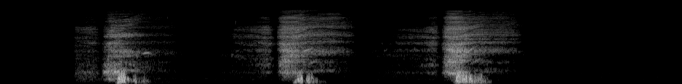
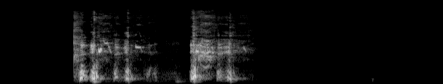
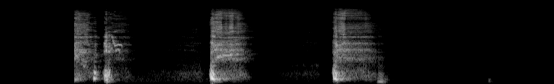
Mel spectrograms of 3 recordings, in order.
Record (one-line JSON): {"exhalation_length": "6.8 s", "exhalation_amplitude": 11586, "exhalation_signal_mean_std_ratio": 0.35, "cough_length": "4.4 s", "cough_amplitude": 28723, "cough_signal_mean_std_ratio": 0.3, "three_cough_length": "5.5 s", "three_cough_amplitude": 32745, "three_cough_signal_mean_std_ratio": 0.25, "survey_phase": "alpha (2021-03-01 to 2021-08-12)", "age": "45-64", "gender": "Male", "wearing_mask": "No", "symptom_none": true, "symptom_onset": "12 days", "smoker_status": "Never smoked", "respiratory_condition_asthma": false, "respiratory_condition_other": false, "recruitment_source": "REACT", "submission_delay": "2 days", "covid_test_method": "RT-qPCR"}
